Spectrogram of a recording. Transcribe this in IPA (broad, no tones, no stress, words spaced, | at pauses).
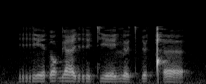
rʲeːɗɔ ɡæːrʲœtʲeː lʲɔːtʲɗə˞ǃʼɜ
